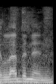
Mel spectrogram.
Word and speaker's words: Lebanon: It's spelled Lebanon, but here they say Lebanon, Tennessee.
